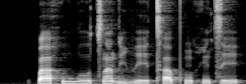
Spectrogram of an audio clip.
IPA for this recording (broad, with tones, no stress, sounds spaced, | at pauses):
k͡p a˦ h u˦ w oː˦ t͡s ã˦ ɗ i˨ β eː˦ tʰ a˨ pʰ ũ˦ h ĩ˦ t͡s e˦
